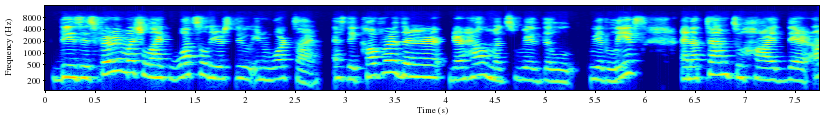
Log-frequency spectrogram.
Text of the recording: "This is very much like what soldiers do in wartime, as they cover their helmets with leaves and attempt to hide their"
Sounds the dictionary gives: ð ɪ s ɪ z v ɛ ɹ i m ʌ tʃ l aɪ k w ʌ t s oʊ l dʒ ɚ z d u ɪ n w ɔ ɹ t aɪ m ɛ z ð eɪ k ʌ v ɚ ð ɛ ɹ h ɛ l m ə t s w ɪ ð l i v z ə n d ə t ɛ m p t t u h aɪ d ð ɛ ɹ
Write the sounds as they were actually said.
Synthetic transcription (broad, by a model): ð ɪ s ɪ z v ɛ ɹ i m ʌ tʃ l aɪ k w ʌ t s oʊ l ɚ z d u ɪ n w ɔ ɹ t aɪ m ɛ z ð eɪ k ʌ v ɚ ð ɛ ɹ h ɛ l m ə t s w ɪ ð l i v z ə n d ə t ɛ m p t t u h aɪ d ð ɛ ɹ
